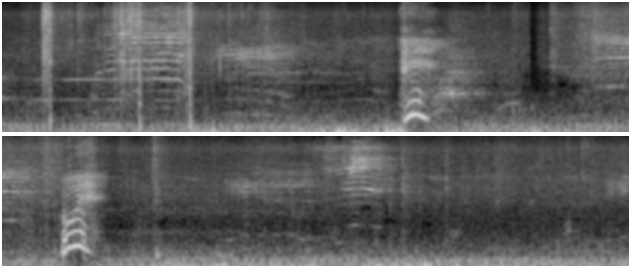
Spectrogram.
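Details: Farm goats that keep coming back to damage plants, as people plan to throw stones to drive them off: two loud, arched, wavering bleats about two seconds apart, with people talking and steady background noise.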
